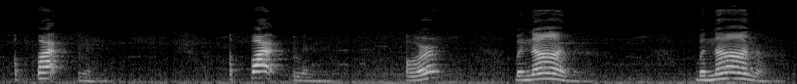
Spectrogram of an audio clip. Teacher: primary stress in the second syllable, and then the other syllable are unstressed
